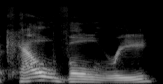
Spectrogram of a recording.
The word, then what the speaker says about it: cavalry: The cavalry. I'm sorry. The cavalry. Why did I add an extra? The cav cavalry. Like cavaliers. I guess it's misspelled is calalry. That's why I said it wrong.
